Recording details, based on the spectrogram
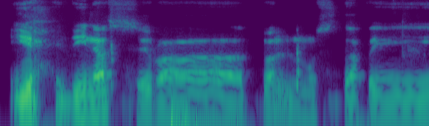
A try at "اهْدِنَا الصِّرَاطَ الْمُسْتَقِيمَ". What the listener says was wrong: ইহ বললে লম্বা হা হয়ে যায়, এখানে গোল হা। ইহ দি, ইহ দি, ইহ দি।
